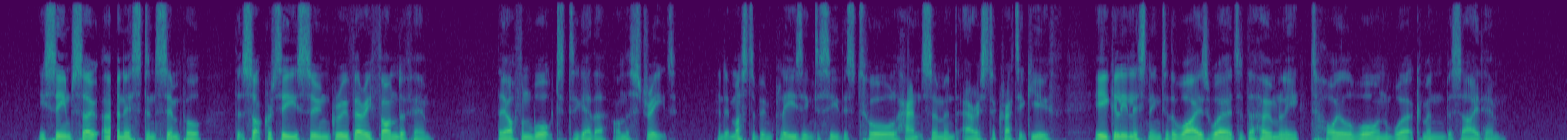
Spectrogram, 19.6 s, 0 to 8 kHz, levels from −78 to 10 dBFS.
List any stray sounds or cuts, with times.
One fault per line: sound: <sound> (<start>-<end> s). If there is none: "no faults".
sound: dropout (1.4-1.5 s)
